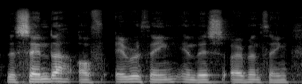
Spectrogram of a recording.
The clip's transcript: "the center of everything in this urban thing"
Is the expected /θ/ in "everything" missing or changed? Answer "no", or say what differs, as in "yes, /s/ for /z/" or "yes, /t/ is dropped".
no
